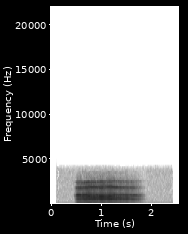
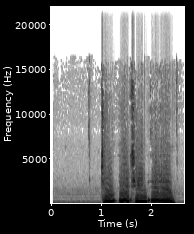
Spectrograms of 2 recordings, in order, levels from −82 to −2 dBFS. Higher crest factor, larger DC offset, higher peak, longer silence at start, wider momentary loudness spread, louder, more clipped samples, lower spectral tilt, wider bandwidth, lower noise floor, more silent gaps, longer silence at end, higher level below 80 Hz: first, 16 dB vs 6 dB; first, 0.3% vs under 0.1%; about the same, -2 dBFS vs 0 dBFS; first, 0.45 s vs 0.05 s; second, 16 LU vs 19 LU; second, -16 LUFS vs -4 LUFS; second, under 0.1% vs 4%; first, -9 dB/octave vs -5 dB/octave; second, 4.4 kHz vs over 20 kHz; first, -49 dBFS vs -24 dBFS; neither; first, 0.7 s vs 0 s; second, -54 dBFS vs -28 dBFS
